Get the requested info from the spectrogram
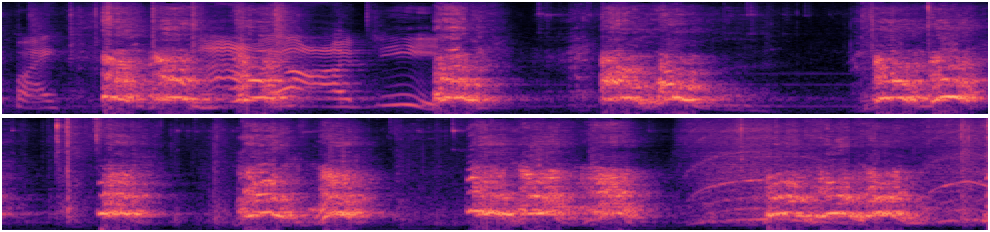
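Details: Male household dog objecting to a vacuum cleaner with a series of loud, harsh barks roughly every second, with a squealing whine early on and a person's voice coaxing him.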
